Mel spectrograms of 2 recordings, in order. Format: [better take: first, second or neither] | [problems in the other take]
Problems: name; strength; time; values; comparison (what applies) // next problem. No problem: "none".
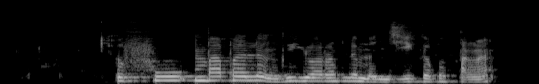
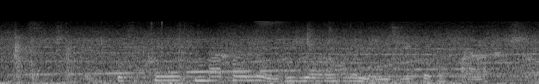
first | background sound (Subway, metro, underground); as loud as the speech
